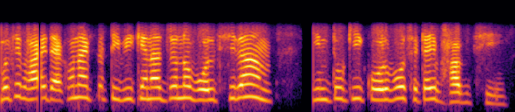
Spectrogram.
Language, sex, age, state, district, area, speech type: Bengali, female, 45-60, West Bengal, Nadia, rural, conversation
